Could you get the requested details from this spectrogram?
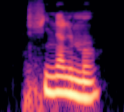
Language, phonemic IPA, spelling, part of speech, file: French, /fi.nal.mɑ̃/, finalement, adverb, Fr-finalement.ogg
- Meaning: 1. finally; last; lastly 2. finally; eventually; after all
